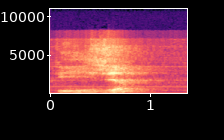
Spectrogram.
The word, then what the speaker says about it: tige: Tige. Yves. Ivre. D'accord? Cire. Analyse. Tige. Yves. Ivre. D'accord? Dans ce cas, prononciation légèrement allongée dans une position tonique et devant les consonnes R, Z, V, R.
